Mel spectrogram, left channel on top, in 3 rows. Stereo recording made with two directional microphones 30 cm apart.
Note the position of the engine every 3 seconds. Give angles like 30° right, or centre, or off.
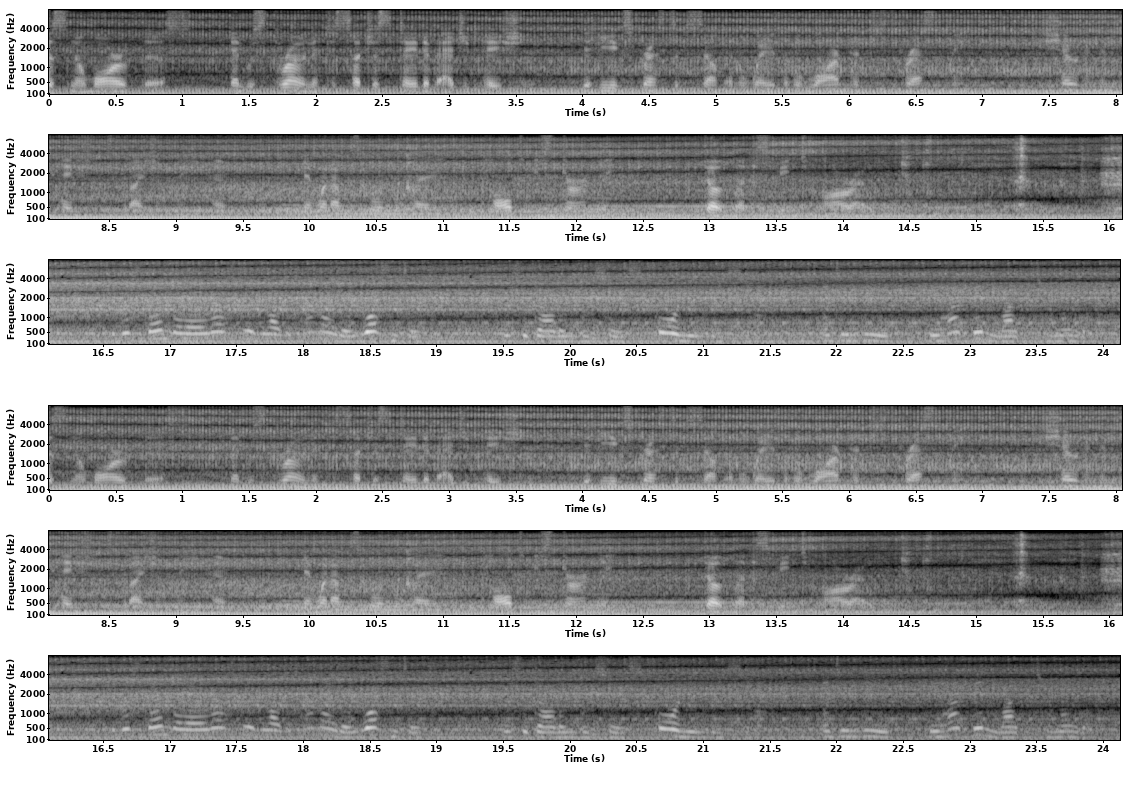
50° right, 30° right, 10° right, 10° left, 20° left, 30° left, 40° left, 50° left.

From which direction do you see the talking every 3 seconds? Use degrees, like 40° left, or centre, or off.
30° left, 10° left, 10° right, centre, 10° left, 20° left, 20° left, 20° left.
